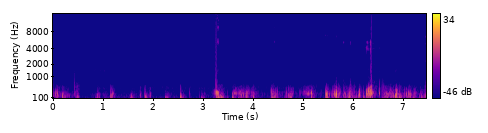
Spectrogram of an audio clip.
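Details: Normal heartbeat, experimental recording on a 3Dio binaural microphone in a noisy house, preceded by soft comforting spoken words.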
